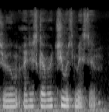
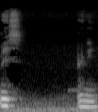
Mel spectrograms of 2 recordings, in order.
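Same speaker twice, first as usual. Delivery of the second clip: ordinary delivery, nothing marked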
